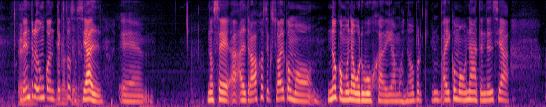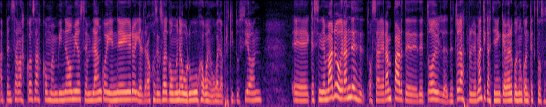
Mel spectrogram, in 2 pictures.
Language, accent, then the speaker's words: Spanish; Bolivia; now in Argentina; yo no soy argentina.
